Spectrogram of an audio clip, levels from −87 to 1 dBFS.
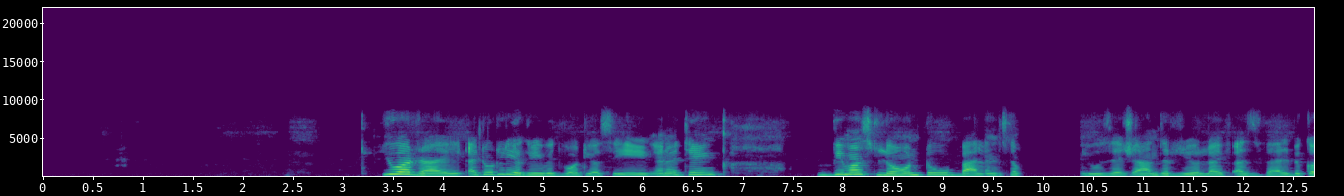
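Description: From 9.37 to 9.69 s the speech turns choppy. This is repeated packet loss, the robotic-sound kind. Four short holes open in the stream, the longest about 40 ms. Each one is patched by stretching the sound just before it. Together the patches fill 120 ms, about 37 percent of that span. The repeated copying gives the choppy texture, and pieces of the speech are simply gone.

At 9.73 s a long network dropout begins and lasts to 10.39 s. About 640 ms of audio never arrives. The receiver extends the last sound briefly as a fading buzz. After that, roughly 570 ms is near-silence. The speech then resumes further on, with the missing stretch skipped. A lost connection is the likely cause. The gap sits right after the choppy patch, so the two run together as one damaged moment.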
